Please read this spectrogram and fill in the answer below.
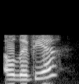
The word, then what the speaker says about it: Olivia: Olivia.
